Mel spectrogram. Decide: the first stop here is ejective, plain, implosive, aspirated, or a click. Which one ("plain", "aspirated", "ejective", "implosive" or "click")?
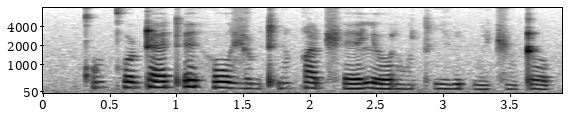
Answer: ejective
